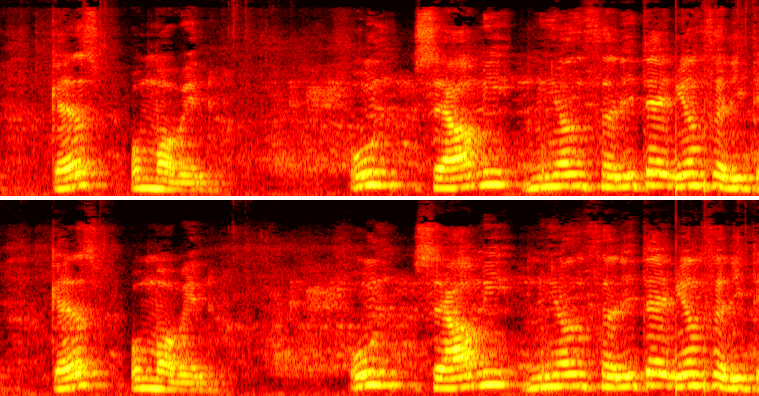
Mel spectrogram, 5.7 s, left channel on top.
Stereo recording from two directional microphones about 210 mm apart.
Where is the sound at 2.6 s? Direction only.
5° left (ahead or behind).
